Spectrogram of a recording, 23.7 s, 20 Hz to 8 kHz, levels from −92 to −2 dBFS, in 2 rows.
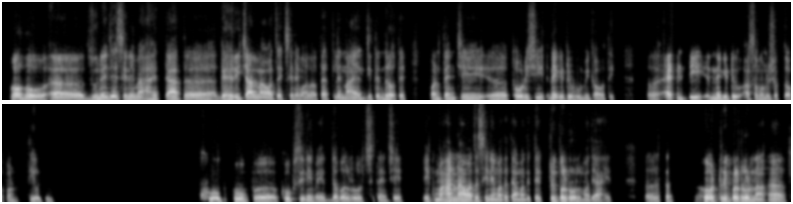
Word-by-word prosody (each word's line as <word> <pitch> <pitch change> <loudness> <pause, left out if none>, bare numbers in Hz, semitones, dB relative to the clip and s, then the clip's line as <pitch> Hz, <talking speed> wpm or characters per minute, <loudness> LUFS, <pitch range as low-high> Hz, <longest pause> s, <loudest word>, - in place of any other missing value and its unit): हो, 190 0 +9
हो, 155 -9 +4
अ, 120 -1 +2
जुने 140 +6 +1
जे 180 +1 +7
सिनेमा 145 -2 -2
आहेत 135 0 -3
त्यात 135 -1 +4
अ, 115 -4 0
गेहरी 120 +4 +2
चाल 120 -2 +6
नावाचा 115 -1 +1
एक 110 - -10
सिनेमा 105 -1 -7
आला 100 +1 -7
होता. 105 +1 -8
त्यातले 110 +2 -6
नायक 115 +3 -3
जितेंद्र 130 +4 -2
होते, 120 - +1 0.4
पण 130 0 -1
त्यांची 130 +1 -3 0.4
अ, 110 0 0
थोडीशी 130 +3 0
नेगेटिव्ह 120 -2 0
भूमिका 95 -1 -7
होती. 85 -1 -8 0.5
अ, - - -10 0.2
ॲक्टिंग 135 +3 +1
नेगेटिव्ह 115 +1 0
असं - - -7
म्हणू 105 -1 -7
शकतो - - -6
आपण 115 +1 -10 0.2
ती 115 - -7
होती. 100 -1 -7 2.2
खूप, 180 -3 +3
खूप 140 -4 +2
अ, 110 -2 +3
खूप 155 +1 +1
सिनेमे 115 -6 -4
आहेत 100 -1 -5
डबल 100 -1 0
रोल्स 95 -1 -4
चे - - -24
त्यांचे. 95 0 -6 0.4
एक 115 +1 -8
महान 135 +5 +3
नावाचा 140 0 +5
सिनेमा 125 -1 -2
तर - - -2
त्यामध्ये 125 0 -2
ते 125 - -2
ट्रिपल 135 -1 +3
रोल 115 -4 +1
मध्ये 100 0 -5
आहे. 90 -2 -6 0.5
अ 100 0 -7 0.7
हो, 175 +2 +9
ट्रिपल 150 0 +5
रोल 140 -1 +5
ना 125 0 0
अ, 105 -1 -1
120 Hz, 160 wpm, -26 LUFS, 110-135 Hz, 2.2 s, हो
